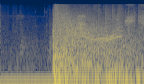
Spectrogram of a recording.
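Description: Sudden burst of gunfire in Counter-Strike: Global Offensive erupts after a quiet moment, loud and sustained rapid shots filling the rest of the moment.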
